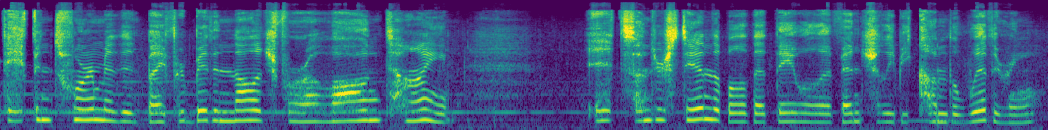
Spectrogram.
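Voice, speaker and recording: A woman voicing a gentle young goddess who explains things calmly and kindly, in video game dialogue. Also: high voice, moderate pace, faint music behind, lightly acted. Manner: calm, explaining, kind. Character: gentle young-looking goddess, calm scholar.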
